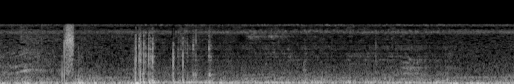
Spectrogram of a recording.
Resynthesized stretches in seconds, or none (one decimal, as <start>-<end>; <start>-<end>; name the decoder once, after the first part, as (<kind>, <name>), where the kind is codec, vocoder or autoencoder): 1.4-4.5 (vocoder, HiFi-GAN)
